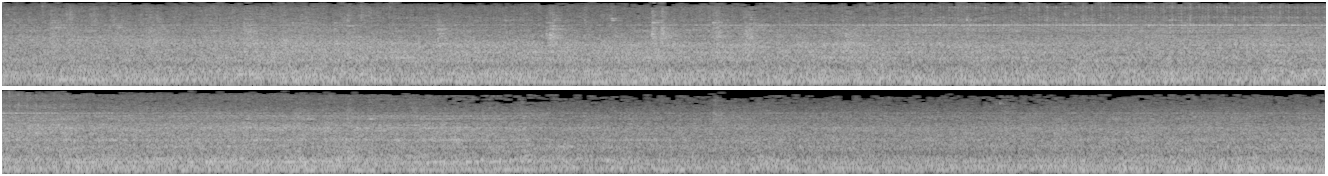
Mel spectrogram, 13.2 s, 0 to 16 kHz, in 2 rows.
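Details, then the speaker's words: Massey Ferguson 40 combine harvester, believed 1996, restarted after sitting 3 years, needing the small clicking lift pump to run: loud, steady deep diesel rumble with no knocks or misfires, shaking the machine quite a bit; normal running. "never been on these things when it's been running and it does uh shake the machine quite a bit"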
